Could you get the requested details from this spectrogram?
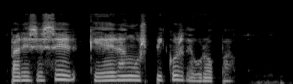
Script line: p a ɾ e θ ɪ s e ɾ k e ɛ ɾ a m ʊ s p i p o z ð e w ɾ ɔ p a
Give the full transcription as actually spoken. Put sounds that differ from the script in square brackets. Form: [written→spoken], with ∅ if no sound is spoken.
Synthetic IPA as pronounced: p a ɾ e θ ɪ s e ɾ k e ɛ ɾ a [m→ŋ] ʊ s p i [p→k] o z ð e w ɾ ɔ p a

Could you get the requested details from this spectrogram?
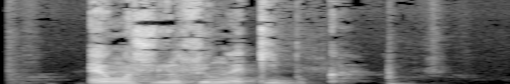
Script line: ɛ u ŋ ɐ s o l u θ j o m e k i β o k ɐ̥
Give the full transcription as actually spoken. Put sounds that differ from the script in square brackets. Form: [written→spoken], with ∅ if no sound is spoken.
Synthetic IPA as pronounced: ɛ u ŋ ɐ s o l u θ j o [m→ŋ] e k i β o k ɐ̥

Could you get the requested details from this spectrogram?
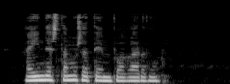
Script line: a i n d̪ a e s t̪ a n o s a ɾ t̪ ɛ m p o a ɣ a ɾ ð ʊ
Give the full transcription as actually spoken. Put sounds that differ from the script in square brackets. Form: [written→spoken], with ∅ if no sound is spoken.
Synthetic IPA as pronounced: a i n d̪ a e s t̪ a [n→m] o s a [ɾ→∅] t̪ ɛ m p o a ɣ a ɾ ð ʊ

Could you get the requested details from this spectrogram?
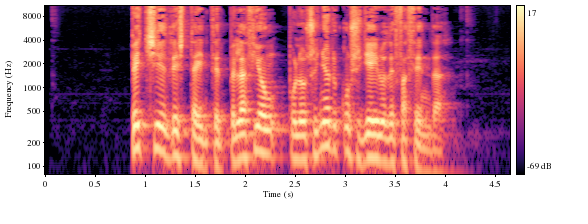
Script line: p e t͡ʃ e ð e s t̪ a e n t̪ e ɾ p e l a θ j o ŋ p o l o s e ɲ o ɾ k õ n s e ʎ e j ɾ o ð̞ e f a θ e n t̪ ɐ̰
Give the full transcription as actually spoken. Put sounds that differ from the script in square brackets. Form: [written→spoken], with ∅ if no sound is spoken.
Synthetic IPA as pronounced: p e t͡ʃ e ð e s t̪ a [e→i] n t̪ e ɾ p e l a θ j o ŋ p o l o s e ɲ o ɾ k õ n s e ʎ e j ɾ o ð̞ e f a θ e n [t̪→d̪] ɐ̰

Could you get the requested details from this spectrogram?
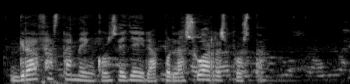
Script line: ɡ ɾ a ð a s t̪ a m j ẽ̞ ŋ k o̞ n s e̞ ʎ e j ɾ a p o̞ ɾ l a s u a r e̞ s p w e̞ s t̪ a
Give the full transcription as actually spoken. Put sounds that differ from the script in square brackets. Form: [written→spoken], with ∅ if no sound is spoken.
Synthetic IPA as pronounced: ɡ ɾ a [ð→θ] a s t̪ a m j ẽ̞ ŋ k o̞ n s e̞ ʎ e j ɾ a p o̞ ɾ l a s u a r e̞ s p w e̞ s t̪ a

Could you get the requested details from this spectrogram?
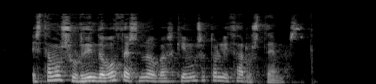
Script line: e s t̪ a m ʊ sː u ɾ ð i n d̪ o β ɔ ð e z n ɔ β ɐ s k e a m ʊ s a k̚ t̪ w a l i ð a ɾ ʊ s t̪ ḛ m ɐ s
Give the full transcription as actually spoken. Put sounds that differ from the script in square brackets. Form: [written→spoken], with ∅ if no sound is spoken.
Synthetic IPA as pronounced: e s t̪ a m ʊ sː u ɾ ð i n d̪ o β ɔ [ð→θ] e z n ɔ β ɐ s k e [a→i] m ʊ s a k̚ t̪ w a l i [ð→θ] a ɾ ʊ s t̪ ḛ m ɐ s

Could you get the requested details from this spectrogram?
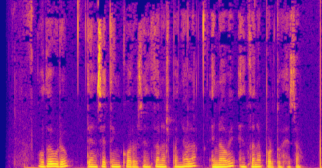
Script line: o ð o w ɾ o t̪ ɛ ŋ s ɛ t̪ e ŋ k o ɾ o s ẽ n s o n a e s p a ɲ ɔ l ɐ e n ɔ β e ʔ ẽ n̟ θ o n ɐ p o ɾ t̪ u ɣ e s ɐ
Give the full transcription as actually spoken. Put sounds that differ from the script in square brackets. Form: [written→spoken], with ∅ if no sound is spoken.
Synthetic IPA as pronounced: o ð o w ɾ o t̪ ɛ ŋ s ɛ t̪ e ŋ k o ɾ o s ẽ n [s→θ] o n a e s p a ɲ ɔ l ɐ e n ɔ β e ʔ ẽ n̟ θ o n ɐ p o ɾ t̪ u ɣ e s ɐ

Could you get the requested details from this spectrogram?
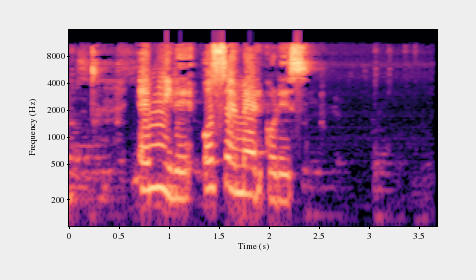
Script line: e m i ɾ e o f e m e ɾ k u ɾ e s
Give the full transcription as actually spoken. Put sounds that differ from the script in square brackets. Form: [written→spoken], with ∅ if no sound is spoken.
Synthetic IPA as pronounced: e m i ɾ e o [f→s] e m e ɾ k [u→o] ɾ e s

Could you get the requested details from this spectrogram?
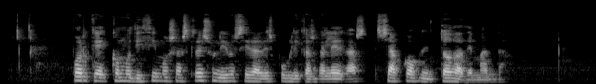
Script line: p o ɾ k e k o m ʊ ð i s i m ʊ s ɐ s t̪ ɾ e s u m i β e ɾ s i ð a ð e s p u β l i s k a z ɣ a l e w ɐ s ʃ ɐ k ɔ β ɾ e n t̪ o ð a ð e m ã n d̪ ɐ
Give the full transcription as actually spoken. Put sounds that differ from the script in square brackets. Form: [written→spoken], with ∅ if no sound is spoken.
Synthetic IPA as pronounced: p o ɾ k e k o m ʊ ð i [s→θ] i m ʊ s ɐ s t̪ ɾ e s u [m→n] i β e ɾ s i ð a ð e s p u β l i [s→∅] k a z ɣ a l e [w→ɣ] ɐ s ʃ [ɐ→a] k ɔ β ɾ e n t̪ o ð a ð e m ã n d̪ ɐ

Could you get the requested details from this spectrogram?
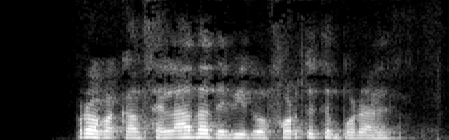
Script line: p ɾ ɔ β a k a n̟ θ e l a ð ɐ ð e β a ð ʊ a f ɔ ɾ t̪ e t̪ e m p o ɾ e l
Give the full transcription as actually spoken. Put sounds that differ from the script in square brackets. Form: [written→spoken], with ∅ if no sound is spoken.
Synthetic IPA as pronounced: p ɾ ɔ β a k a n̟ θ e l a ð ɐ ð e β [a→i] ð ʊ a f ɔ ɾ t̪ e t̪ e m p o ɾ [e→a] l

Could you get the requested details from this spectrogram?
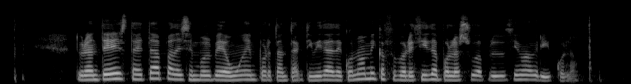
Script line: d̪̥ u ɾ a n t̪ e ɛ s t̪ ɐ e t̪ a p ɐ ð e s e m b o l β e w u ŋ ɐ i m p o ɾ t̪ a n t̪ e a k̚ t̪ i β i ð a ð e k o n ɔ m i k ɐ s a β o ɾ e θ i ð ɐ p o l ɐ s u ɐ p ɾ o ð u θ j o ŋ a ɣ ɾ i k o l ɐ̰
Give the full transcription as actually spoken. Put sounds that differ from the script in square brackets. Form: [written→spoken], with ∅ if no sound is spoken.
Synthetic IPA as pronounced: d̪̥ u ɾ a n t̪ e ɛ s t̪ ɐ e t̪ a p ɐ ð e s e m b o l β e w u ŋ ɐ i m p o ɾ t̪ a n t̪ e a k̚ t̪ i β i ð a ð e k o n ɔ m i k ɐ [s→f] a β o ɾ e θ i ð ɐ p o l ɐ s u ɐ p ɾ o ð u θ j o ŋ a ɣ ɾ i k o l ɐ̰

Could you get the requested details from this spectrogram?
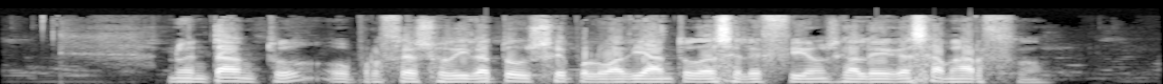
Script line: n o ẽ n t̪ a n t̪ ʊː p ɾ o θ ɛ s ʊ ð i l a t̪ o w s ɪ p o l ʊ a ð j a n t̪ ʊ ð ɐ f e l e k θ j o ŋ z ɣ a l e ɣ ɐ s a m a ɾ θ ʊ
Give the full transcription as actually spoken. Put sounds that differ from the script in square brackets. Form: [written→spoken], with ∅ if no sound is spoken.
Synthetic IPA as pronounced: n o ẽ n t̪ a n t̪ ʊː p ɾ o θ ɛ s ʊ ð i l a t̪ o w s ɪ p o l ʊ a ð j a n t̪ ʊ ð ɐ [f→s] e l e k θ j o ŋ z ɣ a l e ɣ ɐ s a m a ɾ θ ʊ

